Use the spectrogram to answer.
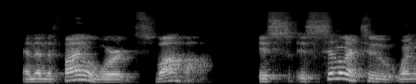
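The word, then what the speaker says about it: svaha: monks pronounce this word we see it as s-v-a-h-a they don't go Savannah they go SWA and you can also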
